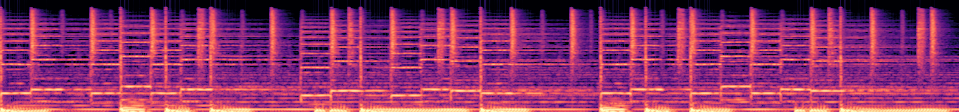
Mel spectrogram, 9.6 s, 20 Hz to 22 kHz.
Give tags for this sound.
Cinematic; Loop; 100-BPM

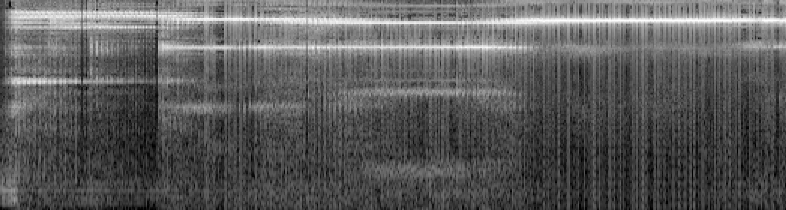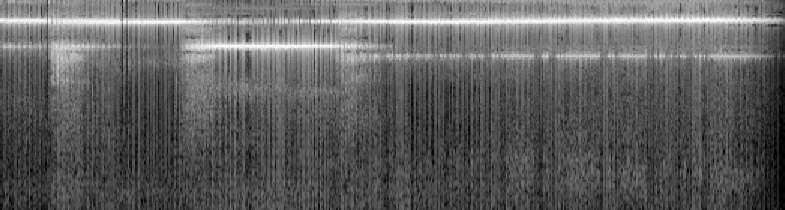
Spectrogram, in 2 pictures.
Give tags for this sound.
effects; feedback; iphone

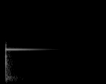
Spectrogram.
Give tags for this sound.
pouring; teacups; spoon; saucers; clink; clank; tea; coffee; cups

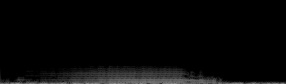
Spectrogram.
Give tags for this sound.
buzzing; flying; bugs; detail; interior; sting; wasp

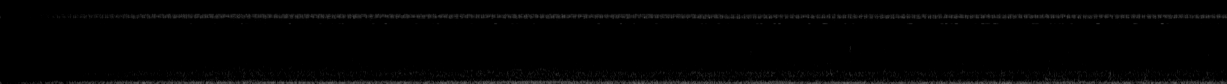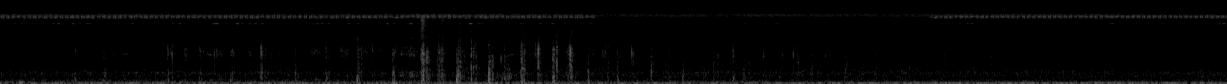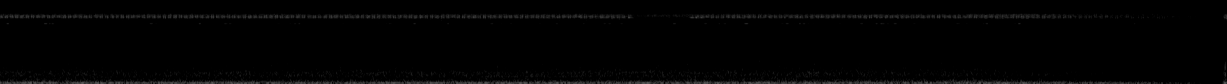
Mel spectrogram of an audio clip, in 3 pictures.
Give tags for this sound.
crickets; feet; foot; footstep; footsteps; gravel; Jogger; park; running; sport; step; steps; suburban; walk; walking

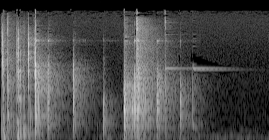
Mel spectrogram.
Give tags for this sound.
objects; crash; chaotic; clatter

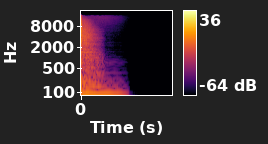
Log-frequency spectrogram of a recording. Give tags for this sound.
drum-n-bass; floor

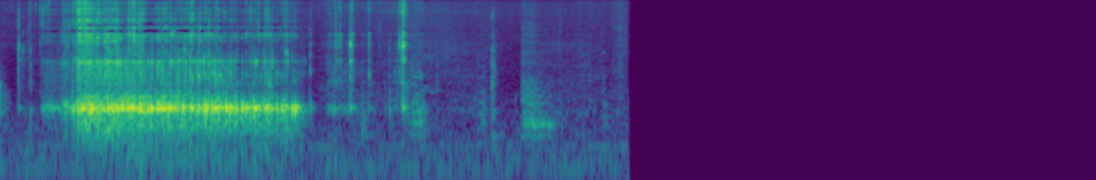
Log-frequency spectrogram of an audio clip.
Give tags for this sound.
bebida; canudo; cocktail; drink; sip; soda

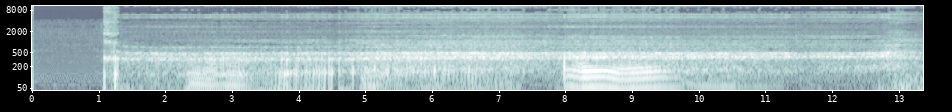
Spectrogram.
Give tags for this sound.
grumble; haunted; ghost; spooky; monster; haunt; demon

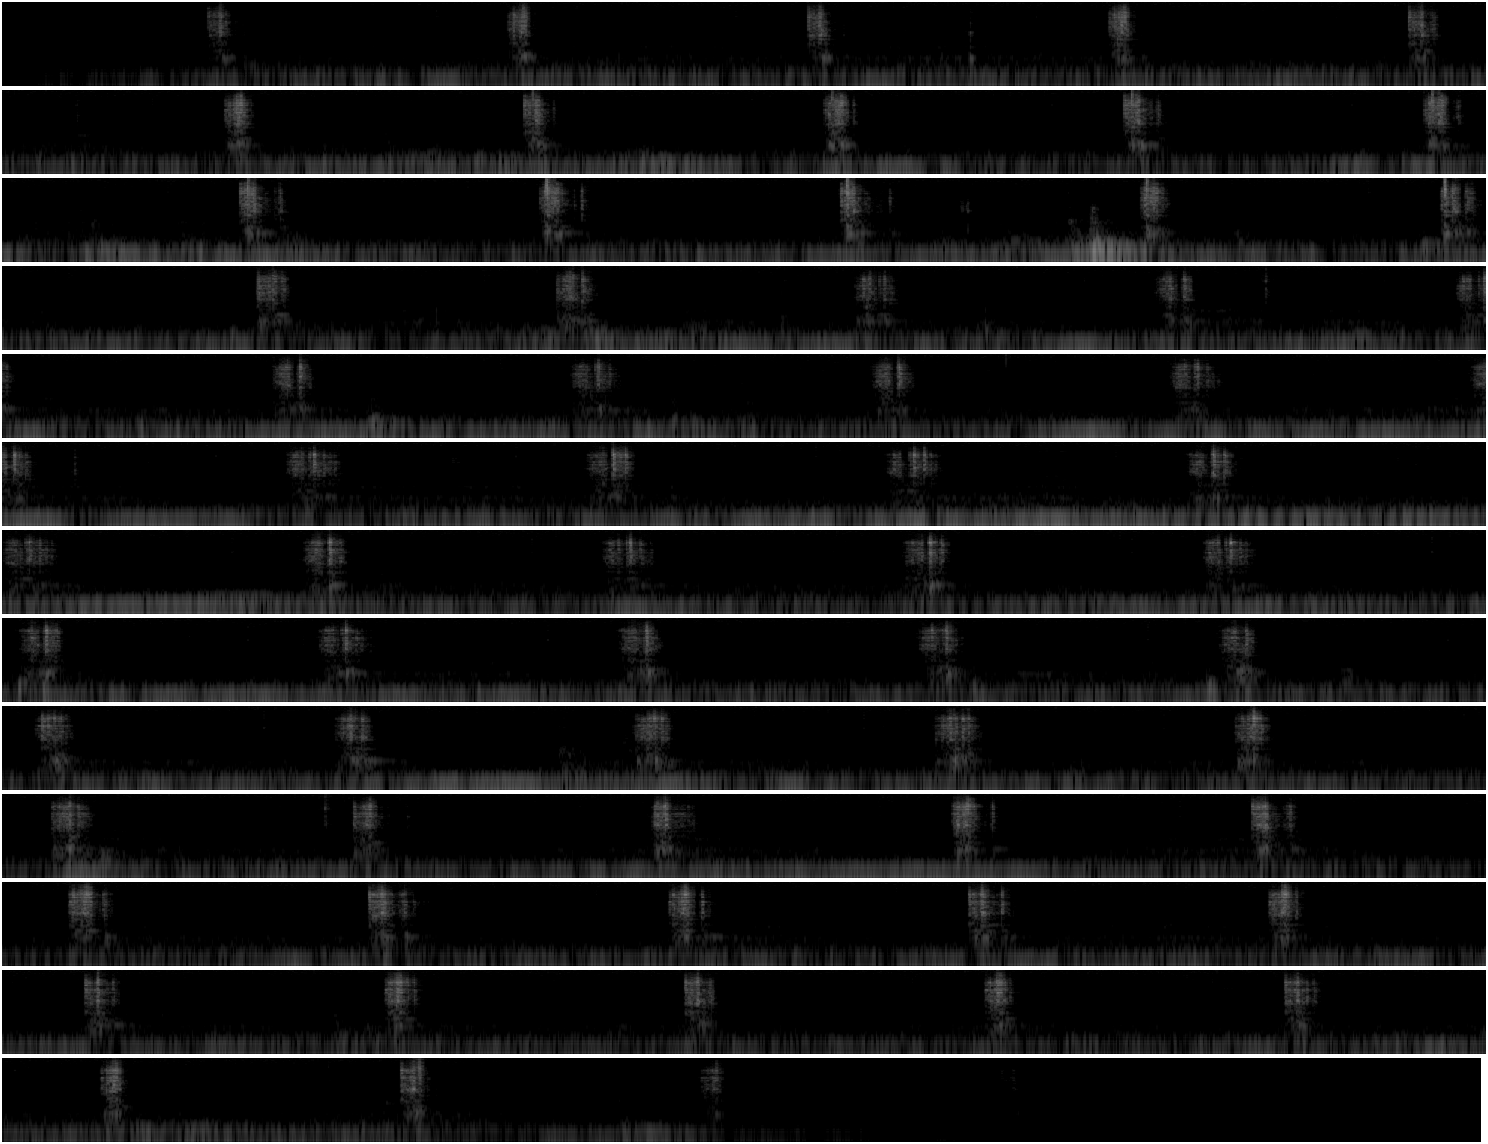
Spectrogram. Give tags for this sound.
time; watch; tick; clocks; ticking; tick-tock; Clock; foley

